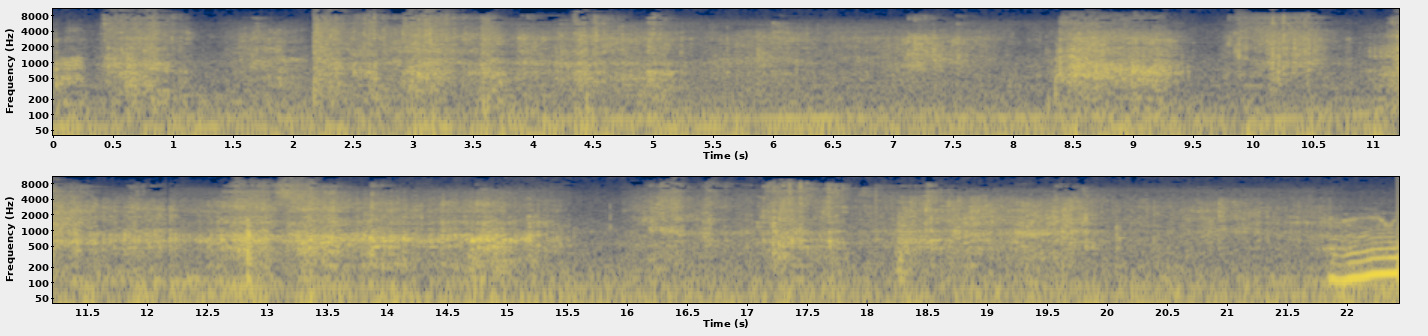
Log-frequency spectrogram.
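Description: Long-handled concrete groover scraping through wet concrete, pushed and pulled along a control joint in repeated rough strokes of uneven length.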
